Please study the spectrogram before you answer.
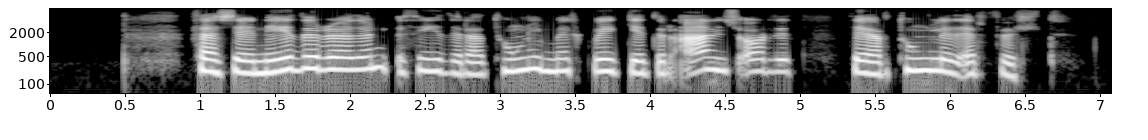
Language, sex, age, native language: Icelandic, female, 30-39, Icelandic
